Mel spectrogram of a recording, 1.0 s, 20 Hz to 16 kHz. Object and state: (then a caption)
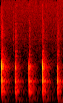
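Damped plastic soundbar enclosure. Five evenly spaced knocks on the plastic housing of a Boston Acoustics soundbar, lined inside with a goopy, tar-like damping material to kill resonance. Each knock is dull and deadened, hardly sounding like plastic, with a midrange thud around 700 Hz that dies out almost instantly.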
